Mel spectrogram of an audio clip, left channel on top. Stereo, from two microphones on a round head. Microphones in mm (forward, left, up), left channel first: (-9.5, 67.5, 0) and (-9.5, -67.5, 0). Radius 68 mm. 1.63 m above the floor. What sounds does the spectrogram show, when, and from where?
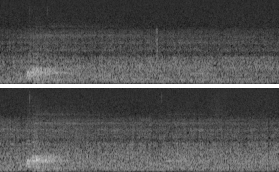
0.2 s a whoosh: 70° right (ahead or behind), 6.5 m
